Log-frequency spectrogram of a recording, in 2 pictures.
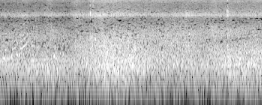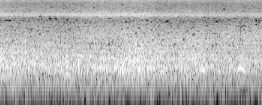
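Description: Sea waves washing onto a beach, a continuous broad roar of surf with gentle swells, steady and moderately distant, mixed with some wind noise.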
